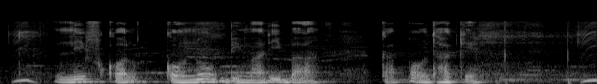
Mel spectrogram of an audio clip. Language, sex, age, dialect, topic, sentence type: Bhojpuri, male, 18-24, Southern / Standard, agriculture, question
